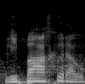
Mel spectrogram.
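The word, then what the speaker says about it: ריב: 다툰다라는 단어는 히브리어로 리바흐라고 발음을 합니다.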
